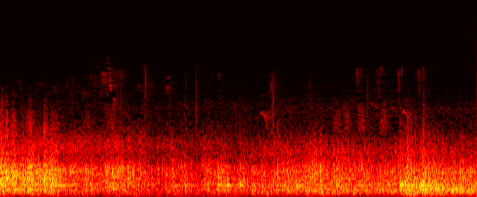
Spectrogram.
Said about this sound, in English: I want you to thunder and lightning and rain. And the sky became full of clouds like a sea full of fish. The two families watched, excited and yet horrified. And then the thunder came.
